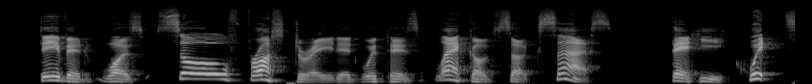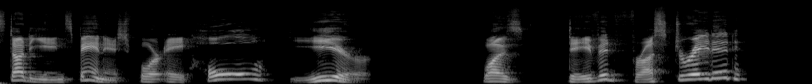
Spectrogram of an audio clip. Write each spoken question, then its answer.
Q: Was David frustrated?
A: Yes. David was so frustrated that he quit studying Spanish for a whole year.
